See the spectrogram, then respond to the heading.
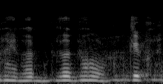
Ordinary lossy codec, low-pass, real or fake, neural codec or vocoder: Opus, 16 kbps; 9.9 kHz; fake; autoencoder, 22.05 kHz, a latent of 192 numbers a frame, VITS, trained on one speaker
